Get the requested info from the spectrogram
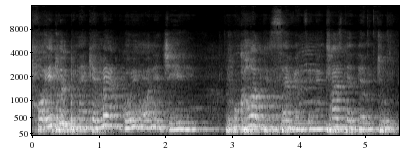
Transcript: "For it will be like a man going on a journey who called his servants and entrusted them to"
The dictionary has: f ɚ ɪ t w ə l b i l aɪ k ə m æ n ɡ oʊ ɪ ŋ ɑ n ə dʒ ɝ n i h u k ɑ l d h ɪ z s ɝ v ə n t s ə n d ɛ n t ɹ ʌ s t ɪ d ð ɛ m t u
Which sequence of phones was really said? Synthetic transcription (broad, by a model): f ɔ ɪ t w ə l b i n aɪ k ə m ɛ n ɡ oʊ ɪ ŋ ɑ n ə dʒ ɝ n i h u k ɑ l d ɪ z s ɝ v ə n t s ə n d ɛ n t ɹ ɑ s t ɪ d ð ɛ m t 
